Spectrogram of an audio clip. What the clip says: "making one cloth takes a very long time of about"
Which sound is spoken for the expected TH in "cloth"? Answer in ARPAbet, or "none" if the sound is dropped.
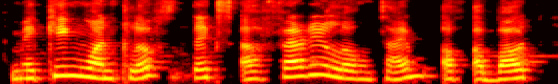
S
